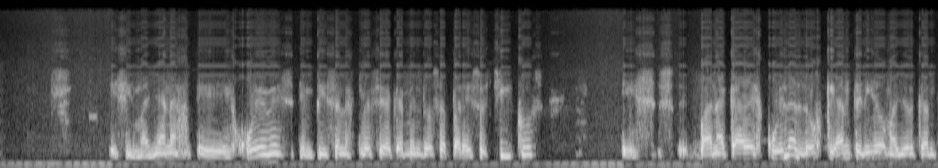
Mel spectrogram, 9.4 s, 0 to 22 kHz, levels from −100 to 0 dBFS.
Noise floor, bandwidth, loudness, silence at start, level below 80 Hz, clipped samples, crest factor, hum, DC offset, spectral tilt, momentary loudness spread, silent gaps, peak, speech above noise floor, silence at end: -46 dBFS; 17 kHz; -22 LUFS; 0.2 s; -56 dBFS; under 0.1%; 18 dB; none; under 0.1%; -5.5 dB/octave; 12 LU; none; -4 dBFS; 24 dB; 0 s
